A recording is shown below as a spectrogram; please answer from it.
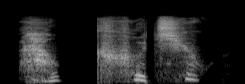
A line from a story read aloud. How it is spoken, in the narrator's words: choked out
